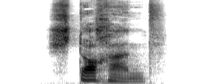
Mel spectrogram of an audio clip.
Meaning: present participle of stochern
- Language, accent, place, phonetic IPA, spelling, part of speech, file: German, Germany, Berlin, [ˈʃtɔxɐnt], stochernd, verb, De-stochernd.ogg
